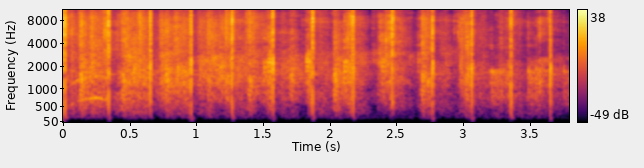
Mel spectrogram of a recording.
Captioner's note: cheering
